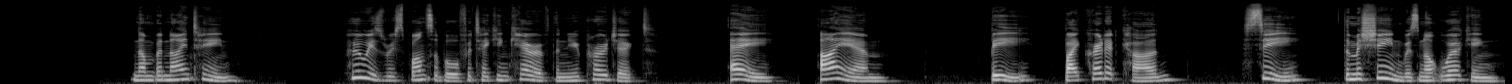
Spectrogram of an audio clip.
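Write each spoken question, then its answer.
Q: Who is responsible for taking care of the new project?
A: A: I am.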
